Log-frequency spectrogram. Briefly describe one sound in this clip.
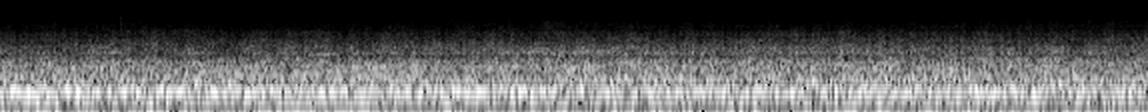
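Water sprays and hisses behind a speeding boat.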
